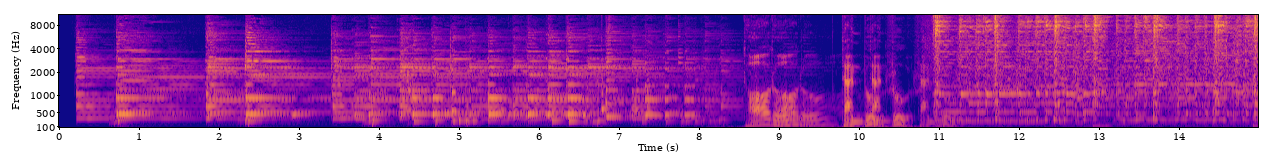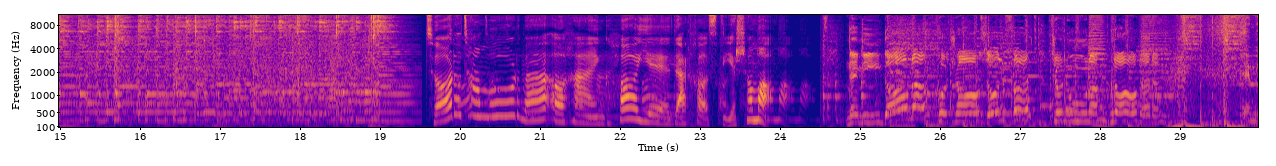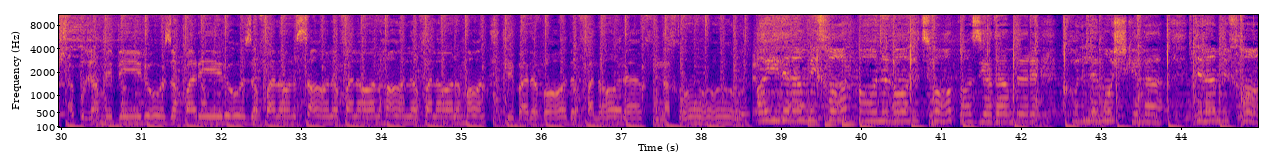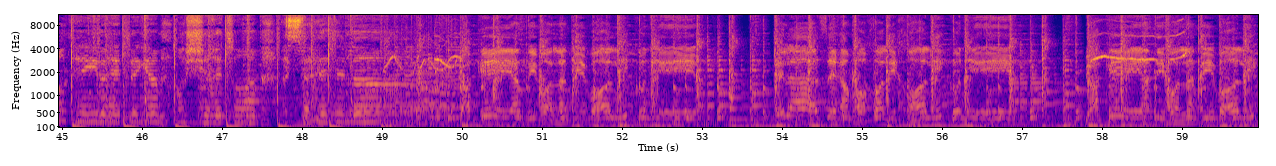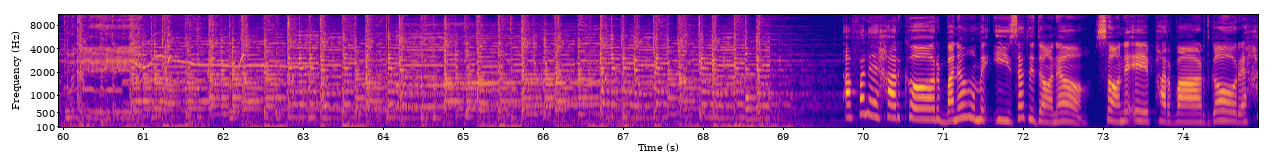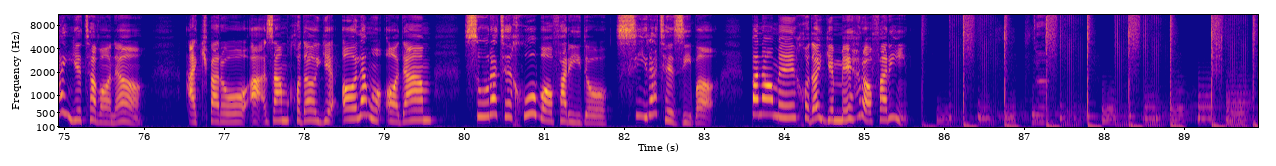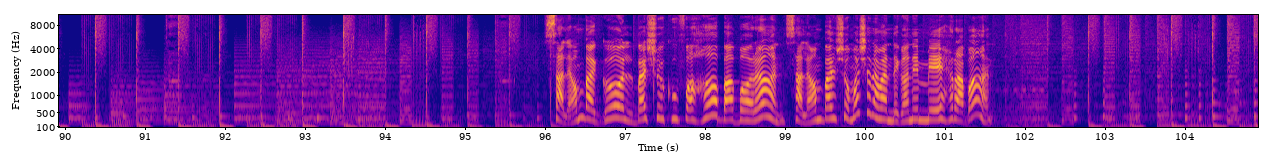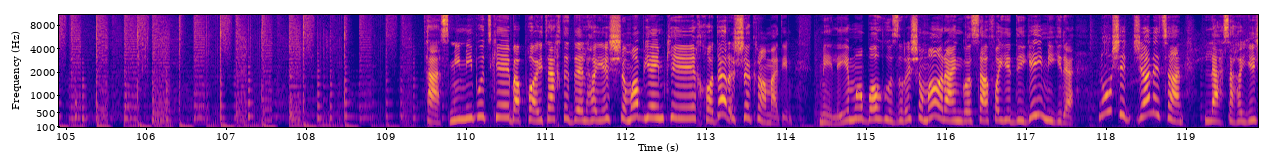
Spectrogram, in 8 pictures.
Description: آهنگ های درخواستی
